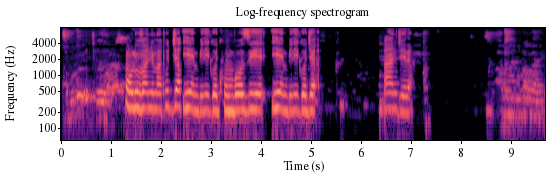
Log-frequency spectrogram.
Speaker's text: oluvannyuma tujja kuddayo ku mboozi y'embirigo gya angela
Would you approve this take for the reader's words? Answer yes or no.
no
